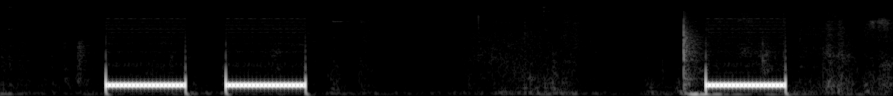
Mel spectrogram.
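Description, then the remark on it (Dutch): A phone call ringing out: a steady, mid-pitched ringback tone sounds in a quick double burst, pauses, then repeats once more, with no voices. “Eh, dus belden we even met eh,”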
